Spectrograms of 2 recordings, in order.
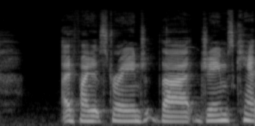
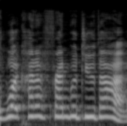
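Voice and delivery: high, mildly hammed-up reproach; mock indignant; 10 semitones higher than usual. She scolds her friend while trying not to smile, mock indignant. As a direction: protest in a high voice, holding back a smile. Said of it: "trying hard not to smile".

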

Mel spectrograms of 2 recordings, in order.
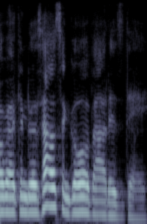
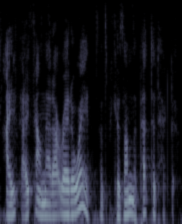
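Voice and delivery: quick smug aside; 5 dB quieter, faster than usual. Acted. Detective boasts in quick aside.

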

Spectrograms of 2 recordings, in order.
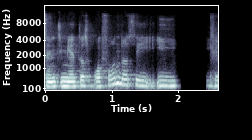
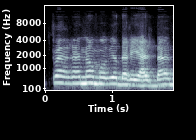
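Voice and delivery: higher voice with laughter in it; laughing; 4 semitones higher than usual. Real, not acted. Panelist answering why use imagination, laughing. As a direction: laugh your way through the words.

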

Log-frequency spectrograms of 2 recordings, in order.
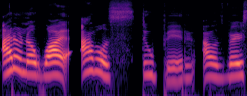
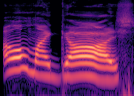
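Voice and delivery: surprised; 10 dB louder, much slower than usual. Real, not acted. Reacting to the anime summary.

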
